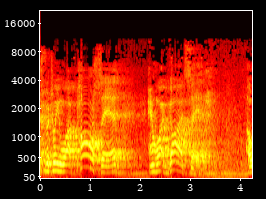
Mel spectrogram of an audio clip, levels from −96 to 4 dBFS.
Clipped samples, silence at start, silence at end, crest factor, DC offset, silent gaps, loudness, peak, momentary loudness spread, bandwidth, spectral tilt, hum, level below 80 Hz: under 0.1%; 0 s; 0 s; 16 dB; under 0.1%; none; -17 LUFS; -2 dBFS; 15 LU; 11 kHz; -4.5 dB/octave; none; -50 dBFS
